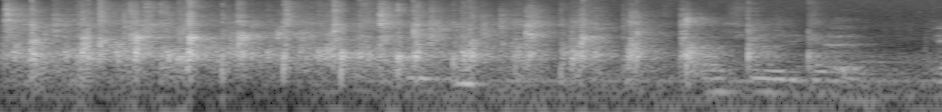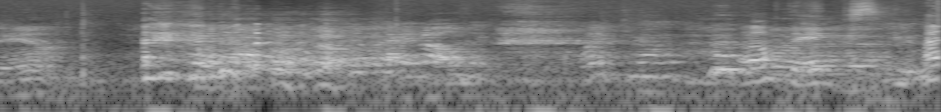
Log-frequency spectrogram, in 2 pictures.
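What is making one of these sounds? A woman laughs heartily close by.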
